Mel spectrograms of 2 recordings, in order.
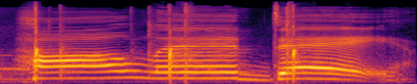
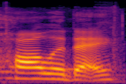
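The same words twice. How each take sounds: First: "Holiday" drawn out very slowly, syllable by syllable; clapped-out syllables. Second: Said in the usual way. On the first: Shown as a demonstration. Teacher clapping out syllables for the class, slow and evenly split. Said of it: "clap holiday". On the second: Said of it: "Let's s-, clap holiday".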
